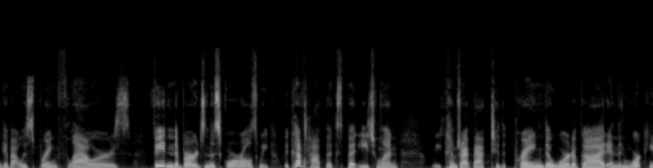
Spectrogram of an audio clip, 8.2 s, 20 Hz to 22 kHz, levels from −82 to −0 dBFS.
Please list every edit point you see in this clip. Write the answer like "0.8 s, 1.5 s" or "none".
3.8 s, 6.3 s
